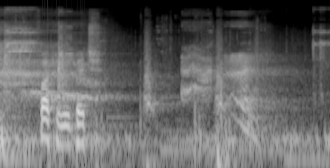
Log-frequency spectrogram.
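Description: A skeleton's bones clatter as it collapses.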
